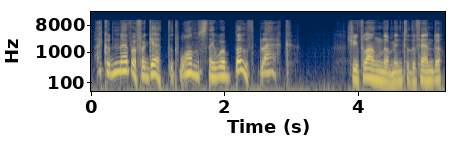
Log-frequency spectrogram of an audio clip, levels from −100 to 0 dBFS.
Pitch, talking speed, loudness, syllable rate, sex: 165 Hz, 180 wpm, -18 LUFS, 4.8 syllables/s, male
